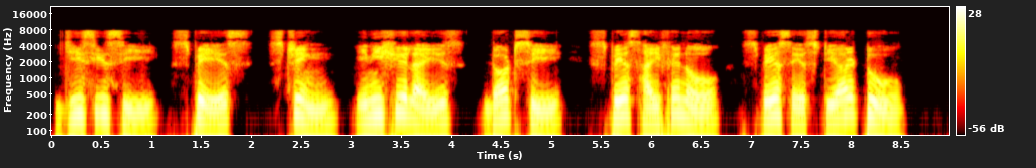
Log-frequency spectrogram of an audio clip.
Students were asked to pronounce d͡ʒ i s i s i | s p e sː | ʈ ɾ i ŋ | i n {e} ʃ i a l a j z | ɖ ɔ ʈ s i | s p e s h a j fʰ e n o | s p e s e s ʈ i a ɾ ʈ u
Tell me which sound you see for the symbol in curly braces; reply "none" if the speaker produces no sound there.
i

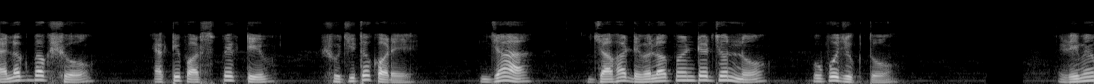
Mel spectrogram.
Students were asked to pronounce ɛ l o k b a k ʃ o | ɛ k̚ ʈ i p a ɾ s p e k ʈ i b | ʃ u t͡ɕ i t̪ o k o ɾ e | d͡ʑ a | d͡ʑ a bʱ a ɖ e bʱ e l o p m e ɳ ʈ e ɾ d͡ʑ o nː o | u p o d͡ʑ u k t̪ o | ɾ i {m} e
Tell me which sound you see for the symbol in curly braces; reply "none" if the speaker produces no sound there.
m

